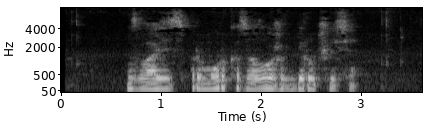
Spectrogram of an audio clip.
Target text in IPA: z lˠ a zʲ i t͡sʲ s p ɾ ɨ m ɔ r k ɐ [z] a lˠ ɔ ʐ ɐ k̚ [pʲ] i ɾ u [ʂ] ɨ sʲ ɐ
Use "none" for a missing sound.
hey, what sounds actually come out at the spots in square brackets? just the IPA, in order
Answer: z, bʲ, t͡ʂ

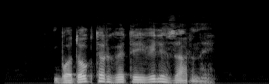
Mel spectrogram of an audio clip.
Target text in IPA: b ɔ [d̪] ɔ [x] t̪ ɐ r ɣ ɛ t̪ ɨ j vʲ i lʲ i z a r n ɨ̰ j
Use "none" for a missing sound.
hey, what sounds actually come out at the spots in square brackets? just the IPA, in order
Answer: d̪, k

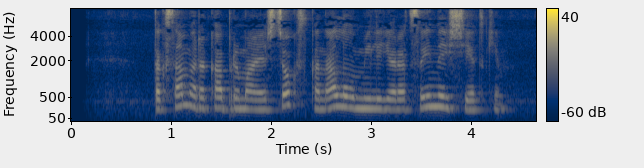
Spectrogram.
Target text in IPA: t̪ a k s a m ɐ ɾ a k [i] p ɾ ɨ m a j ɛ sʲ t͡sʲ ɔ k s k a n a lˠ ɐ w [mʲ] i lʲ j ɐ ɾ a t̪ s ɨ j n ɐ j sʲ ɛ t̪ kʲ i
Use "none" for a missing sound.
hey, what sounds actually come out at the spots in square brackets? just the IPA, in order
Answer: a, mʲ

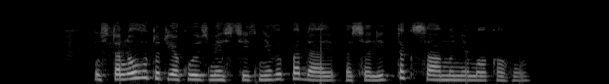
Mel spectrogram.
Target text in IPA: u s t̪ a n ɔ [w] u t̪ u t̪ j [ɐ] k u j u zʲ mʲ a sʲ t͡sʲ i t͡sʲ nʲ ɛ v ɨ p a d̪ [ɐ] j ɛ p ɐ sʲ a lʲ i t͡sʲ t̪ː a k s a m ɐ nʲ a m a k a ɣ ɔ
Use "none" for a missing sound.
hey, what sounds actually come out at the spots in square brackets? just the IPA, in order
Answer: v, a, a

